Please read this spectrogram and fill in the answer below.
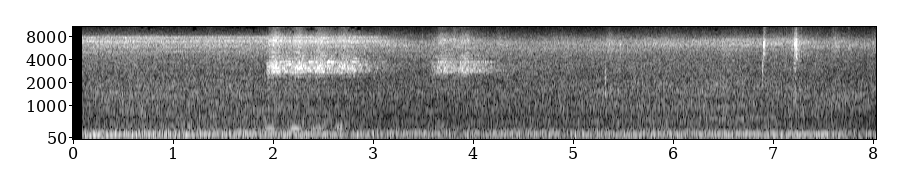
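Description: A motor vehicle engine running steadily nearby, a low even hum throughout.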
